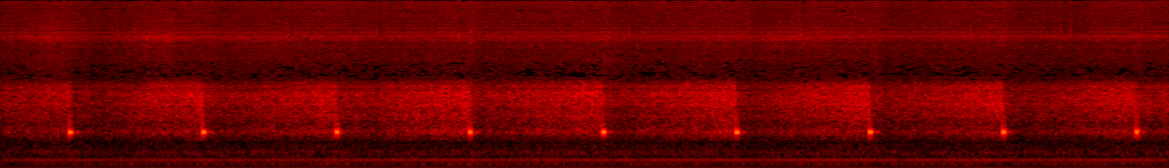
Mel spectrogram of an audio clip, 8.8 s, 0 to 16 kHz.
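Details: 30-meter amateur band: short, crisp beeps exactly once a second over steady hiss; a non-amateur intruder transmitter keying on the band.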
